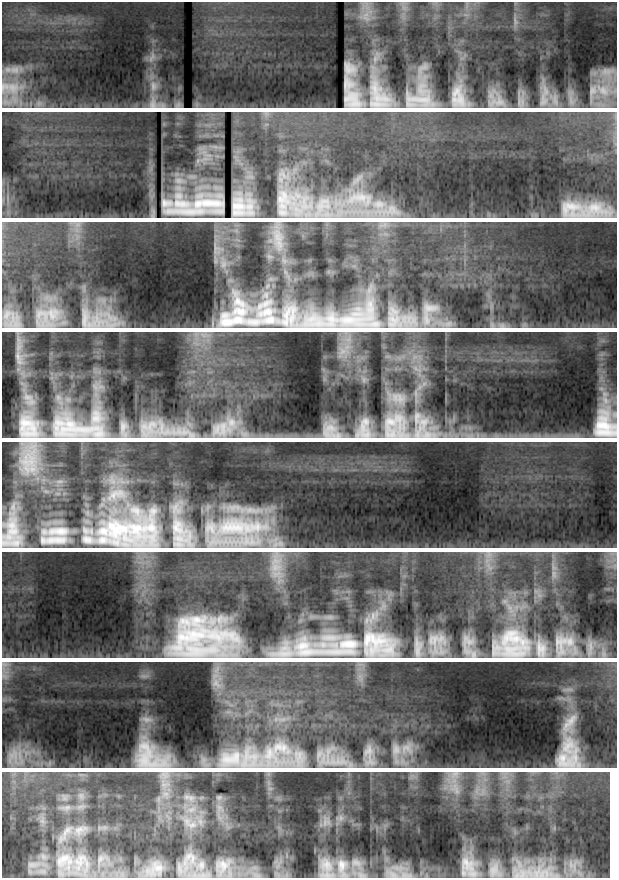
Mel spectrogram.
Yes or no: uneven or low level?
yes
